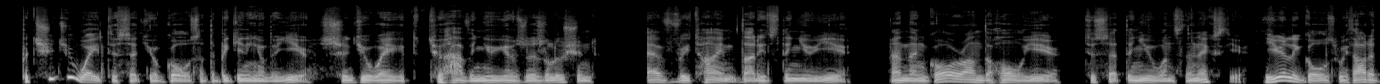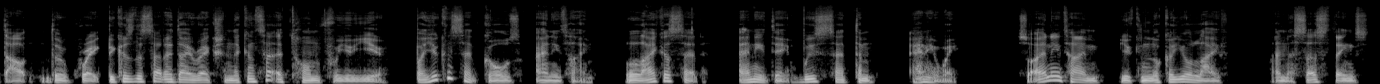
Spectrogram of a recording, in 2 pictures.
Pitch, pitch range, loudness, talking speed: 95 Hz, 85-110 Hz, -23 LUFS, 200 wpm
